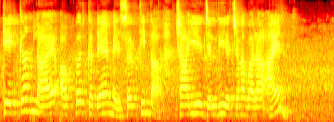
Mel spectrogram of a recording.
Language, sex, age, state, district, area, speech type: Sindhi, female, 60+, Maharashtra, Mumbai Suburban, urban, read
